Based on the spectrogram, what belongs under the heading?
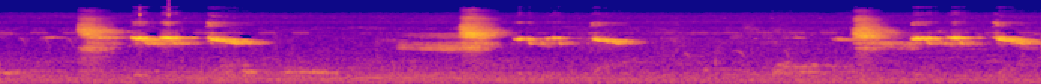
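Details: Black drongo repeating a three-part phrase roughly every two and a half seconds: a scratchy high note, then a quick pair of downslurred whistles.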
